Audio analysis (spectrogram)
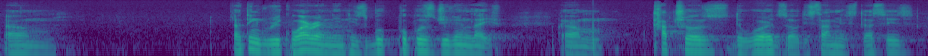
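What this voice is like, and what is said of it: Breathless voice with a cold. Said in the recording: “I'm running out of breath. My voice is kind of having a cold.”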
